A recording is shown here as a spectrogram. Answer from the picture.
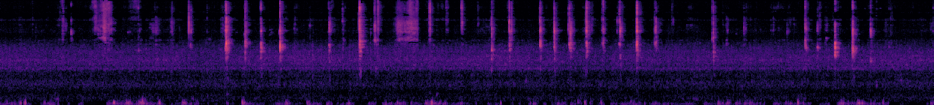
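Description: Close-up eating sounds: a man chewing a mouthful of rice and curry eaten by hand, with frequent wet mouth clicks and lip smacks at an irregular pace over soft low chewing thumps. A faint steady hum runs underneath.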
